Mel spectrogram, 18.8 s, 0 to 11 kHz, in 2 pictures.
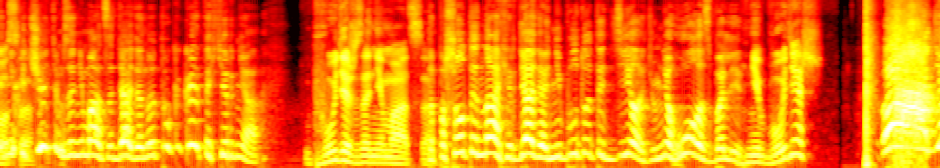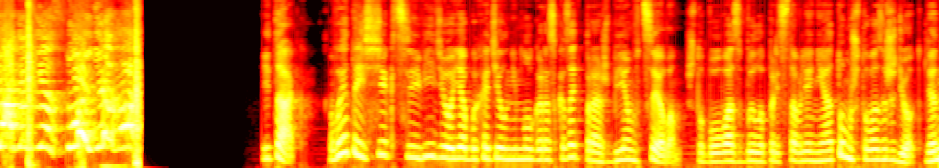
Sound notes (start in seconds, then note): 8.8 screams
